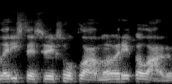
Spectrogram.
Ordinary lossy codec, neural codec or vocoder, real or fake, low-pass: Opus, 64 kbps; vocoder, 44.1 kHz, 128 mel bands every 512 samples, BigVGAN v2; fake; 14.4 kHz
